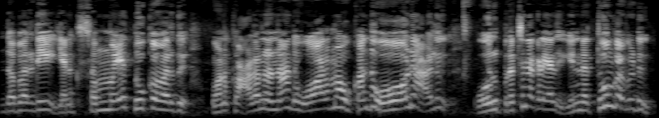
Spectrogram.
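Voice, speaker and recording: A man's voice: fairly high pitch, a little fast, sharp tone. A man playing a sleepy, exasperated husband in a comic couple sketch. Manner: grumbling, exasperated. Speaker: sleepy husband in a comedy skit.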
